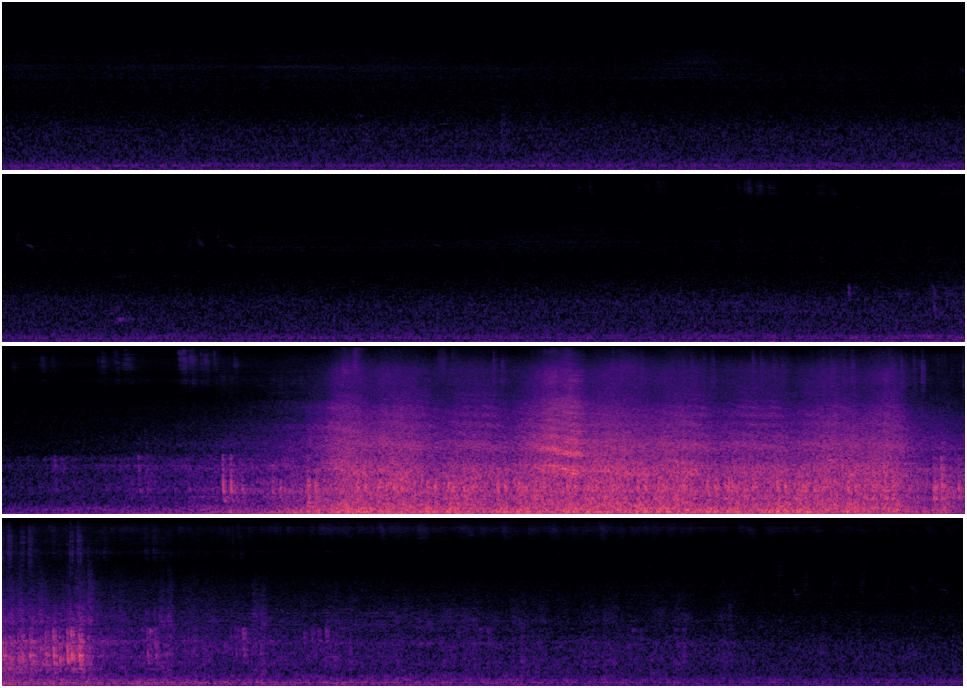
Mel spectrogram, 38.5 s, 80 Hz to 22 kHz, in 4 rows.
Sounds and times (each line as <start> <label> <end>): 16.0 The train runs through 38.5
